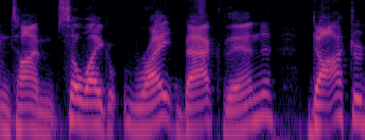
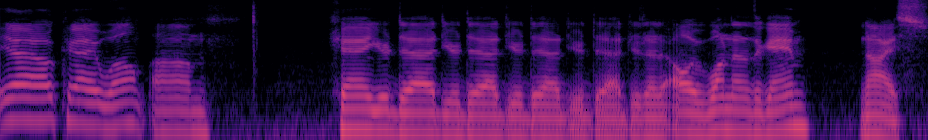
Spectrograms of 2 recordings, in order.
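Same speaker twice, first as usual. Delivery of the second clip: mock very relaxed, easygoing, unbothered gamer voice; 4 semitones lower, 8 dB quieter than usual. Imitating Shroud winning games while very relaxed: imitating a very relaxed gamer. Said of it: "he was very relaxed".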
